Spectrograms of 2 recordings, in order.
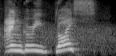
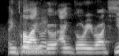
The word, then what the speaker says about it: Angourie Rice: Is it pronounced Angry Rice? – Angourie Rice.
